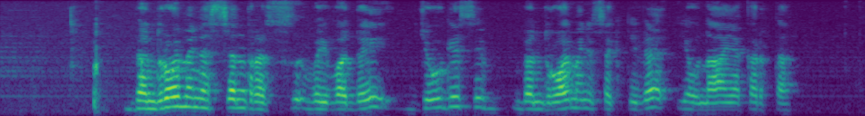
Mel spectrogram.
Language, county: Lithuanian, Šiauliai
